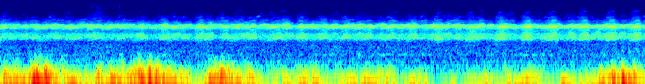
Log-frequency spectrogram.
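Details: Frogs calling together on a summer night along a starry country road: a dense, steady chorus of fast pulsing croaks in two pitch bands, with intermittent low rumbling thumps underneath.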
